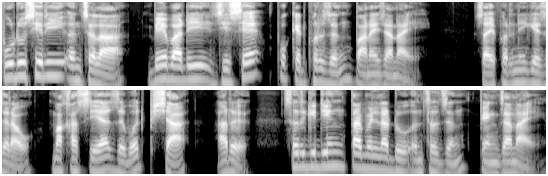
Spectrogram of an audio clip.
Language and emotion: Bodo, neutral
